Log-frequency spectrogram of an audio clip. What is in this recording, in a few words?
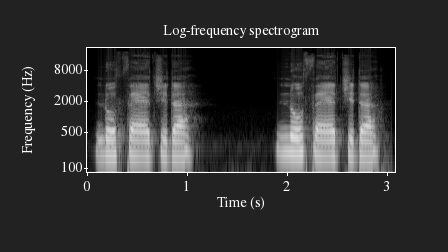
"noricetv", Muscogee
